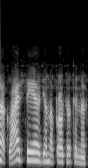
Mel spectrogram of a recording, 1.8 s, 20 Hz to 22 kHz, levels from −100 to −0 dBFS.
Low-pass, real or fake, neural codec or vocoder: 7.2 kHz; fake; codec, 16 kHz, 2 kbps, FunCodec, trained on LibriTTS, 25 frames a second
